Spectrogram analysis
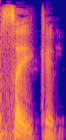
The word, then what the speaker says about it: cycle: دي احنا بنسميها وتر سايكل دوره الماء خلي بالي هنا من كلمه سايكل هنا حرف السي جا ورا واي بينطق بالساوند اس اما السي جا ورا بينطق بالساوند كي نكمل بعد كده ذا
